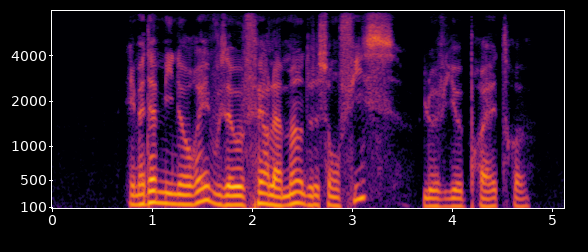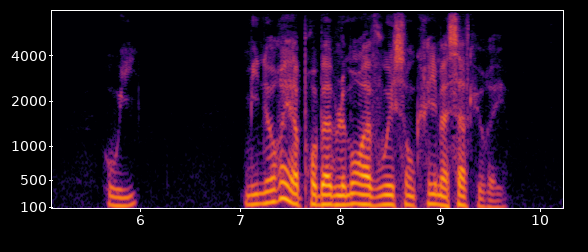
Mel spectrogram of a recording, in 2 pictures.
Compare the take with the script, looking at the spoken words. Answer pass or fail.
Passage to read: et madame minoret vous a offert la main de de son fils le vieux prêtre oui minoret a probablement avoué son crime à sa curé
pass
